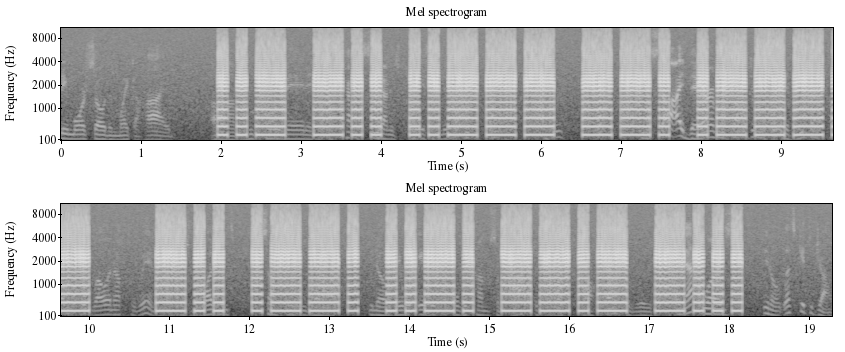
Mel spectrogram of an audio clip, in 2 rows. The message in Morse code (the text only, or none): UD2G1 DPFQB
